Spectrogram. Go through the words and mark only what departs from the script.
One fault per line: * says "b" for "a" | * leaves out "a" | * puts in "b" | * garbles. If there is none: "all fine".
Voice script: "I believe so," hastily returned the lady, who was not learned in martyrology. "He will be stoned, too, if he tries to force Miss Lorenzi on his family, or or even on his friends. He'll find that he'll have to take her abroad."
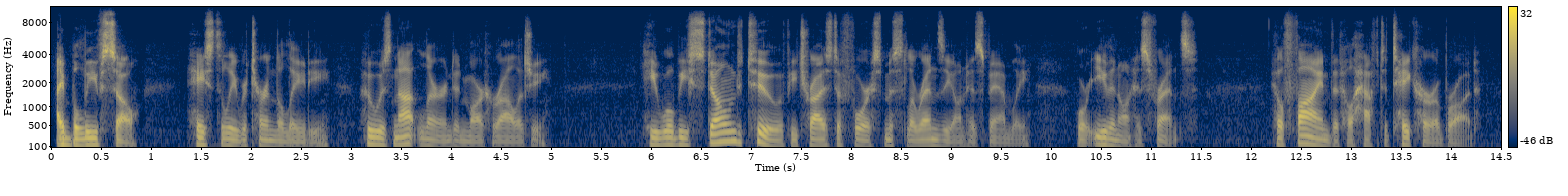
* leaves out "or"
